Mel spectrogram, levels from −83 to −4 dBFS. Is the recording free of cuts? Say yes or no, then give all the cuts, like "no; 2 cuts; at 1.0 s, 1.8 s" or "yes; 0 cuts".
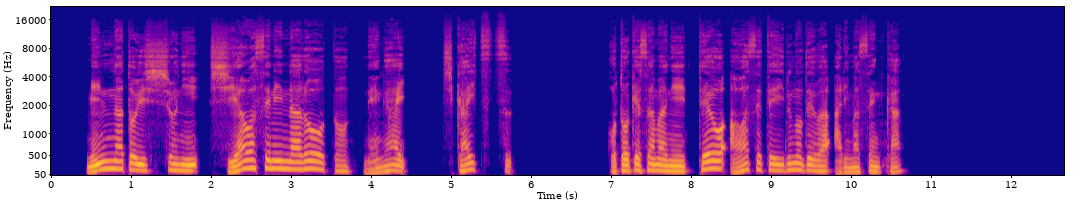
yes; 0 cuts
